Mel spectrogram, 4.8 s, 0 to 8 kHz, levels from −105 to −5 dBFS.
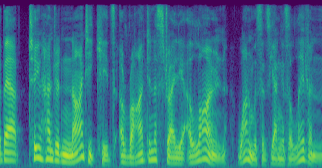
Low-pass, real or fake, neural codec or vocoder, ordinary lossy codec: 7.2 kHz; real; none; MP3, 64 kbps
